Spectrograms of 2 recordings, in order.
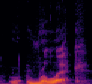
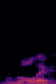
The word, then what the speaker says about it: Rellik: Rellik. It's pronounced Rollick.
